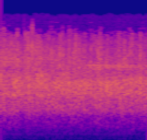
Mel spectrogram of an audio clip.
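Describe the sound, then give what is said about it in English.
Loud, sustained applause from an audience during a speech about nuclear energy: a dense, even roar of clapping that holds steady throughout with no voices on top. “you can't applaud that point, I see. How revealing.”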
